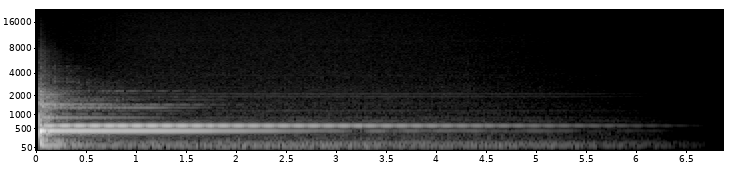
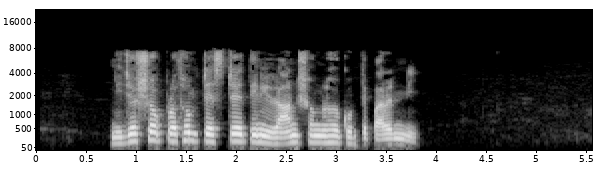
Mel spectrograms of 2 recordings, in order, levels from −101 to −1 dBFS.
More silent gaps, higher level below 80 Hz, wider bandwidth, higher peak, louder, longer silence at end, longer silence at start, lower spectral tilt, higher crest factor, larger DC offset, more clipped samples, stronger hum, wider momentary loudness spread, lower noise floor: neither; second, -68 dBFS vs -60 dBFS; second, 4.1 kHz vs 7.8 kHz; about the same, -4 dBFS vs -2 dBFS; second, -30 LUFS vs -16 LUFS; first, 2.75 s vs 1.75 s; second, 0.05 s vs 0.75 s; first, -9 dB/octave vs -4.5 dB/octave; first, 28 dB vs 16 dB; neither; neither; neither; first, 23 LU vs 8 LU; about the same, -85 dBFS vs -85 dBFS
